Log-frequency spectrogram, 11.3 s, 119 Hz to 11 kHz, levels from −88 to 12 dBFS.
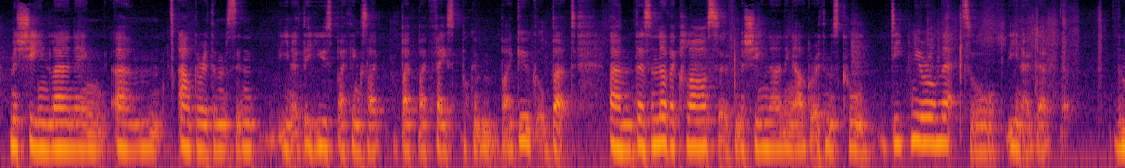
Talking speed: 190 wpm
